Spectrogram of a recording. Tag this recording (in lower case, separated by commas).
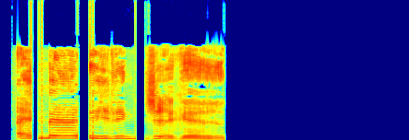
speech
